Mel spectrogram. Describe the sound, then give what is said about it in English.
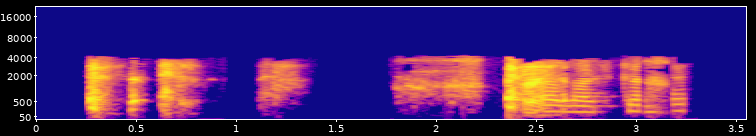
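A series of forceful coughs in quick bursts, with a raspy throat-clearing sound partway through and a couple of final harsh coughs, no talking. “That's great if you cough it, it's like the body wants to cough it out.”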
